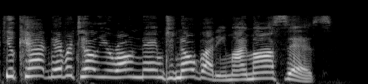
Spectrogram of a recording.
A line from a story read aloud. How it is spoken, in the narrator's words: shouted a fat, quick boy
